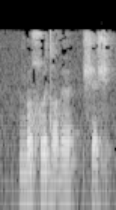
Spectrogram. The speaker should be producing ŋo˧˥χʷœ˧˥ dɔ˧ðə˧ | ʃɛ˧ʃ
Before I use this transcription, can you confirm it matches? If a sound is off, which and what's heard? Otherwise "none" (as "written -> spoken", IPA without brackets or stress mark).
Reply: none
